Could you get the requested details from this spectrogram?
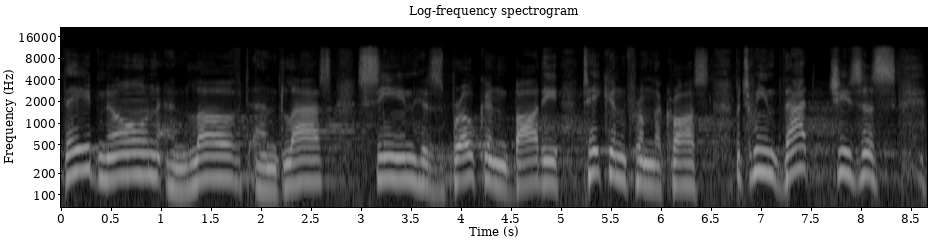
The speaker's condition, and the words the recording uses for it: None; typical speech.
